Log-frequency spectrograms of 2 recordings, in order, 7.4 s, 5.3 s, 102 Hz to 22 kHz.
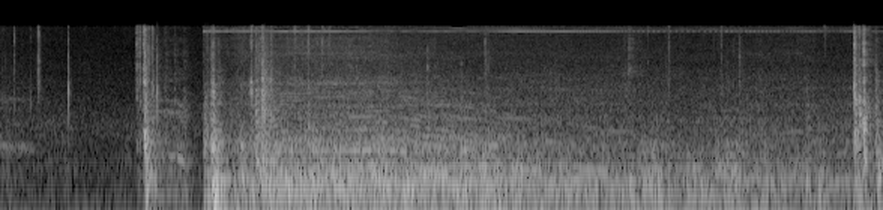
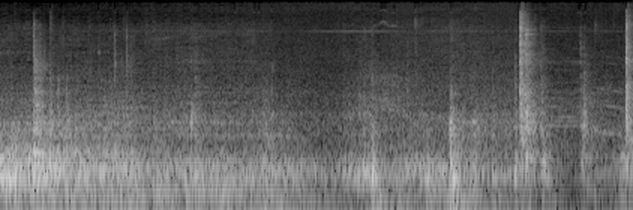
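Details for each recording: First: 2005 Honda Odyssey passenger-side power sliding door after rolling hinge replacement and cable reseating: a clunk on unlatch, a quiet even glide and a soft latch, with no scraping. Normal operation after repair. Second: 2005 Honda Odyssey passenger-side power sliding door: motor hum with irregular bumps, scraping and sharp knocks as door travels; worn sliding roller hinge, to be replaced.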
